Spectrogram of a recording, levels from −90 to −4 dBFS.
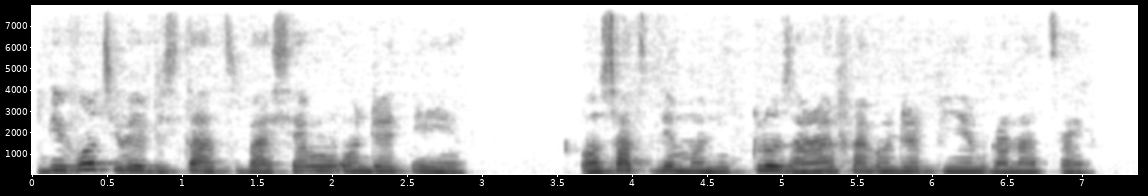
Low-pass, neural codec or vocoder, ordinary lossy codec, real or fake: none; none; none; real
